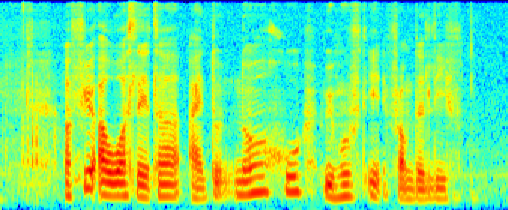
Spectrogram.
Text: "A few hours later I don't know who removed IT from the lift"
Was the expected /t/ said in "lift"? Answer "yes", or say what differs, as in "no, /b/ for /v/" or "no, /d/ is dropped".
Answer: no, /t/ is dropped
